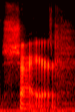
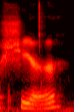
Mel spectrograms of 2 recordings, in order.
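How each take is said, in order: First: The vowel sounds like 'eye' in 'fire'. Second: The vowel sounds like 'ear' in 'near'. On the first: The word stands on its own. "alone, standing on its own, it's shire" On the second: The word ends a longer place name. "if that's the end of the word, it's pronounced sure or sheer"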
